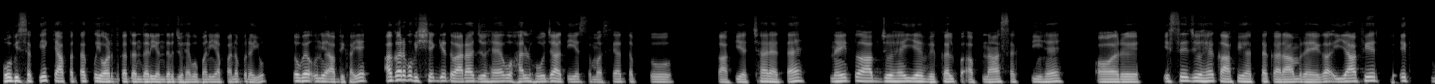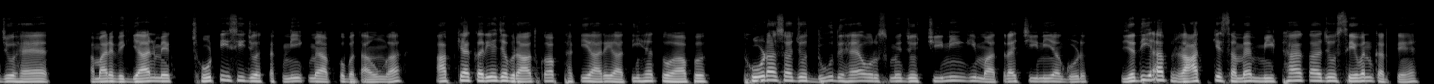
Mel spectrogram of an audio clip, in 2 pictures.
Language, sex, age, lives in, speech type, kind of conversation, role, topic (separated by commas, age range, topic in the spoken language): Hindi, male, 20-24, India, conversation, advice, advisor, साथी के खर्राटों की वजह से आपकी रात की नींद बार-बार क्यों टूटती है?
